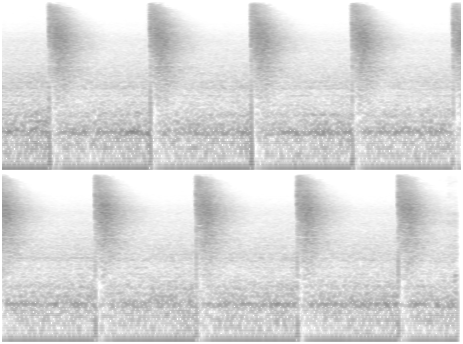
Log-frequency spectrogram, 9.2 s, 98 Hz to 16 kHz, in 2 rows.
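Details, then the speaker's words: Forimi Cool Blue Shark 600 ps picosecond tattoo-removal laser, stability test firing onto paper inside plastic bag, starting at low energy: crisp loud snaps about once a second; crisp sound indicates the short 600 ps pulse is achieved, normal. "you can hear the sound is very crisp. The sound very crisp and very loud. It means the pulse was very short."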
